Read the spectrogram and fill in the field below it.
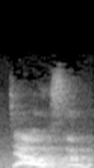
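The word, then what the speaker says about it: Taoism: play quite a bit dosm it's it's spelled with a t but it is pronounced with a d weirdest thing ever I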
